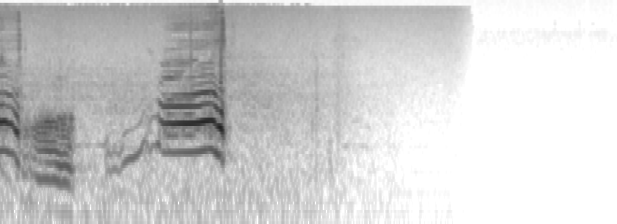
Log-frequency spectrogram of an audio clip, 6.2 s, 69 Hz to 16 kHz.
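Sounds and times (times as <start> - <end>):
grey seal moaning and wailing call: 0.0 - 2.3.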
